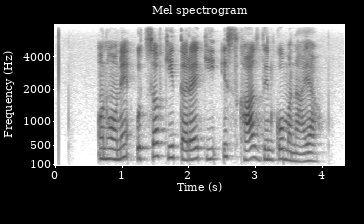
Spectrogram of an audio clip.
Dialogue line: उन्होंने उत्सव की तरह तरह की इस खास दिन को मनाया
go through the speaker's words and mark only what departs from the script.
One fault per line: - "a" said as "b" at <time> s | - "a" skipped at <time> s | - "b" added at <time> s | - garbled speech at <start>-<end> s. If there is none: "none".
- "तरह" skipped at 2.1 s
